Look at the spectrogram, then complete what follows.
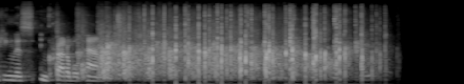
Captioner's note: applause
